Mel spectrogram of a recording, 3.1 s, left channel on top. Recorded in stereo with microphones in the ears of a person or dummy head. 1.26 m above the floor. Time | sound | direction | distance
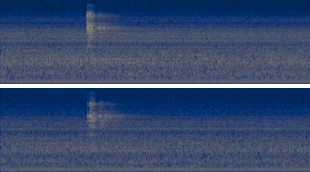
0.9 | scissors | 80° left | 5.5 m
